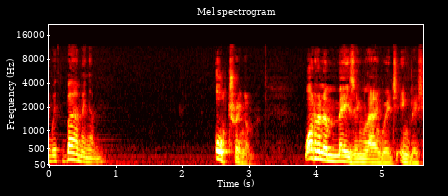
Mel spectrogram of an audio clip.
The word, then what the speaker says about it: Altrincham: The letter H is silent, as in the typical HAM place ending, but the preceding C is pronounced as if it were a G to rhyme with Birmingham. Altrincham.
